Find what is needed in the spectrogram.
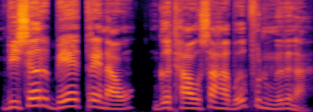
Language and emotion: Bodo, angry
